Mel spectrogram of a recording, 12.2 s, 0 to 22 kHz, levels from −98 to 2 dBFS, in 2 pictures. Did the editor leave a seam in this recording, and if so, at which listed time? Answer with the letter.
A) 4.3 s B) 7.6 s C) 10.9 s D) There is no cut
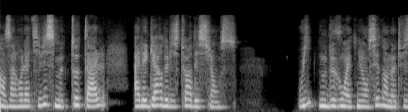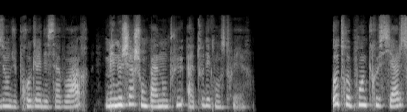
B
